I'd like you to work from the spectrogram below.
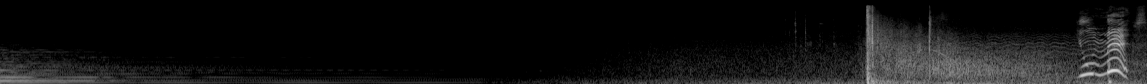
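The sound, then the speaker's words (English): A single sharp rifle shot from a video game cracks out over a low, rising ambient rumble, with a few brief higher-pitched sounds trailing after it. “How hard it is to make that kind of shot with this rifle?”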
